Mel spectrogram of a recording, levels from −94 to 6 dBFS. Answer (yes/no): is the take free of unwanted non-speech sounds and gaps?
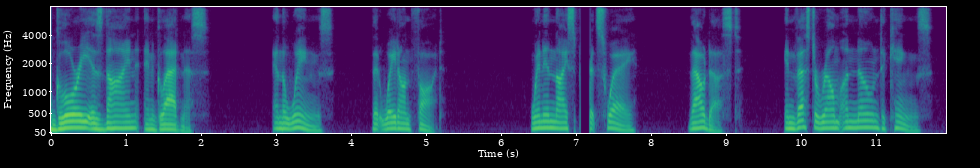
no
